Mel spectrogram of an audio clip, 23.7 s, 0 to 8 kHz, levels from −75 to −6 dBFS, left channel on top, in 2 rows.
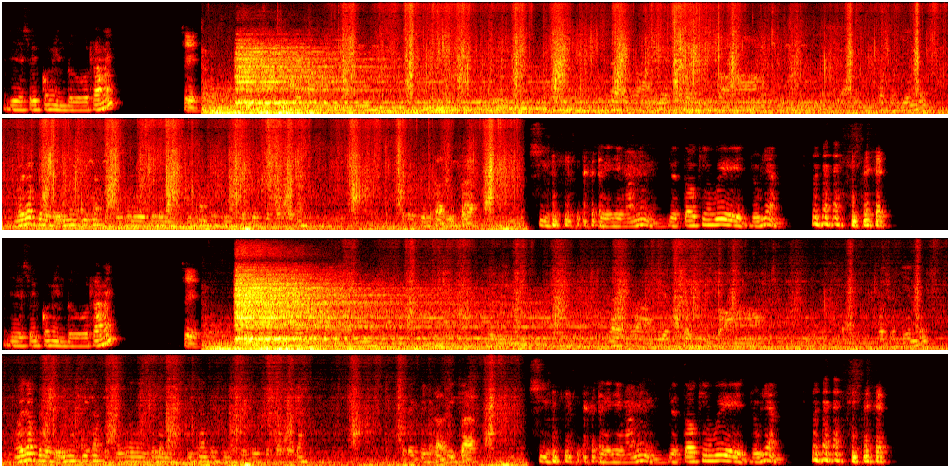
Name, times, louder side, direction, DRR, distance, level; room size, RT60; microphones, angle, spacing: voice 1, 0.0-1.4 3.0-4.7 6.0-6.7 7.6-9.5 10.0-11.6 12.0-15.6 16.8-17.7 18.4-18.7 19.2-21.6 21.9-22.5, equal, 15° right, 0.8 m, -31 dB
sound 1, 2.5-18.4, left 4 dB, 80° left, 0.3 m, -27 dB
Gong, 2.9-11.9 12.2-12.3, right 5 dB, 70° right, 0.4 m, -25 dB
voice 2, 17.2-17.7 18.7-19.3 19.6-19.8 22.6-22.8, left 1 dB, 35° left, 0.8 m, -30 dB
2.9 x 2.2 x 2.3 m
head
